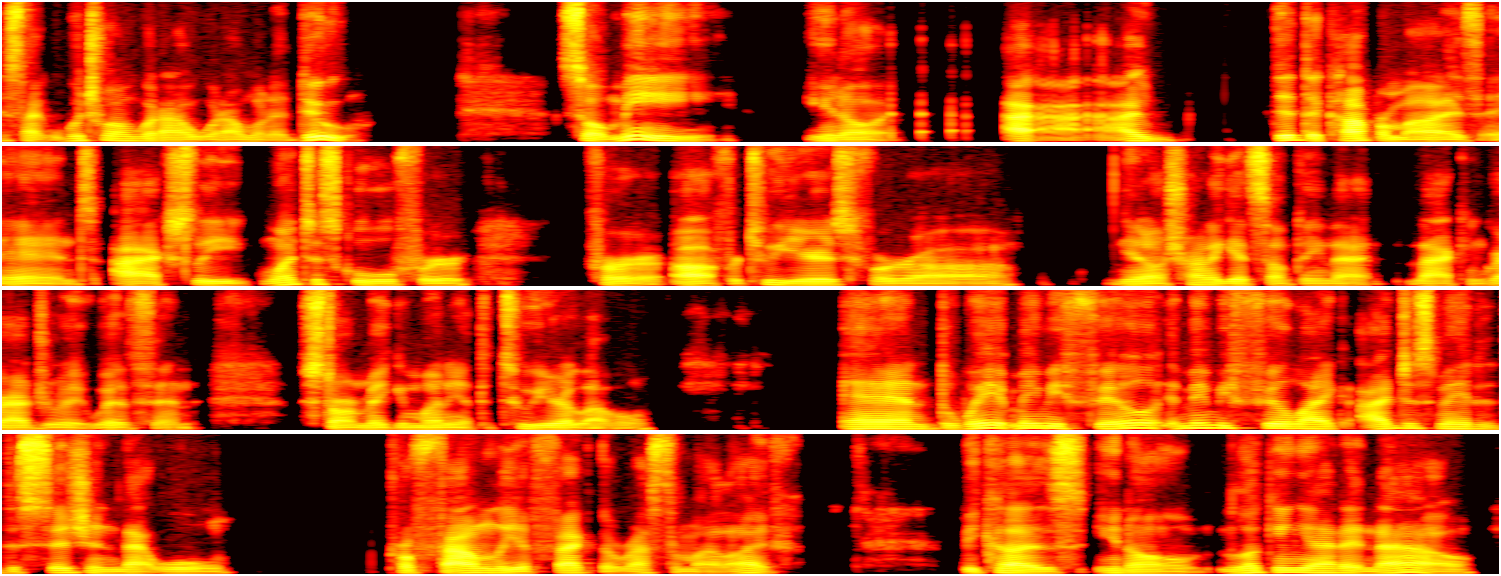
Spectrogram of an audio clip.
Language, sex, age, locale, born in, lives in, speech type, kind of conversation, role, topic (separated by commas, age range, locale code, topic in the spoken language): English, male, 25-29, en-US, United States, United States, conversation, unstructured, none, What is the hardest part about negotiating your future with others?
